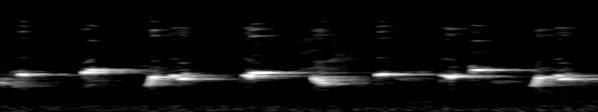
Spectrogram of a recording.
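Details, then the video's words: A straw-headed bulbul pours out rich, fluty, gurgling phrases, seven quick bursts in three seconds that slur up and down at a mid pitch. "Trucuk langka ropelannya cucak rowo"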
